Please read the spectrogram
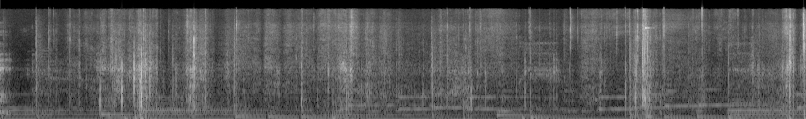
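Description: Soft background music of steady held notes, with scattered clicks and rustles of plastic binder pockets being turned, the loudest about a second in and again past six seconds.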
